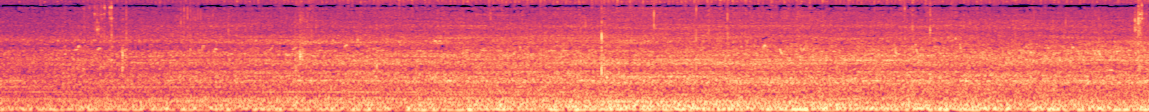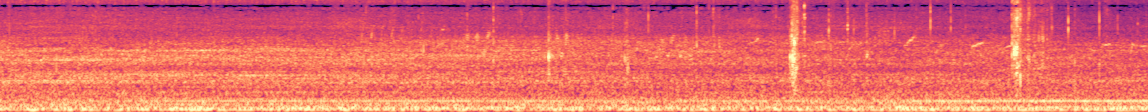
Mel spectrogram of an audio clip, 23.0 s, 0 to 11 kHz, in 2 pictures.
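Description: Toyota Camry XSE's 3.5-litre V6 idling steadily, heard from outside the car. Two short clicks sound near the end.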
